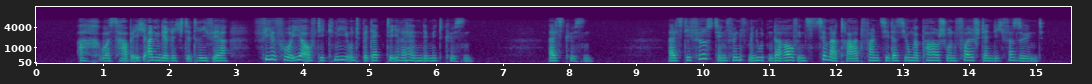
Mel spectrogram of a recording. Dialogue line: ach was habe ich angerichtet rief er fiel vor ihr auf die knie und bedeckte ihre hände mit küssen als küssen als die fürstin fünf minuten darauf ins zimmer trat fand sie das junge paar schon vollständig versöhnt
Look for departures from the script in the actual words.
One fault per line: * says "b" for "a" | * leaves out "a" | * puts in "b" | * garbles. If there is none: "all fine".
all fine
